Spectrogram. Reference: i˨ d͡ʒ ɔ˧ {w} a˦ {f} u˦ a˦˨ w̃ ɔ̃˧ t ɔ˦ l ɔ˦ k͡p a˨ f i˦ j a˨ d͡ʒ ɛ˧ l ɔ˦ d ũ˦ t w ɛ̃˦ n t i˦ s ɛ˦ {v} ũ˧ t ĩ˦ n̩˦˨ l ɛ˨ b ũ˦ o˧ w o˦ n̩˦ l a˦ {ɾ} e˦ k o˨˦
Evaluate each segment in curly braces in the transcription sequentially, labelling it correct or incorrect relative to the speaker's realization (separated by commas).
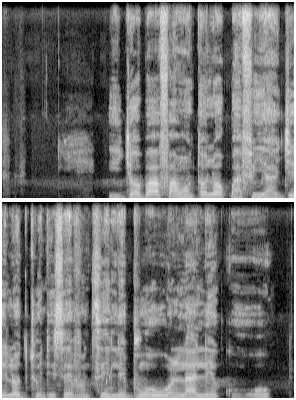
incorrect, correct, correct, incorrect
